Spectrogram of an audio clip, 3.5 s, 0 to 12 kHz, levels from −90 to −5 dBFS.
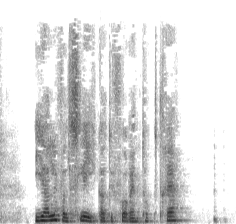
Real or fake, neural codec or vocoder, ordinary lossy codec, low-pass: real; none; AAC, 32 kbps; 10.8 kHz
